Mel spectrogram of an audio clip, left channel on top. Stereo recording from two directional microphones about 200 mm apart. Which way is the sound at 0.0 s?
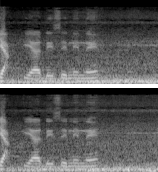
Centre (ahead or behind).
